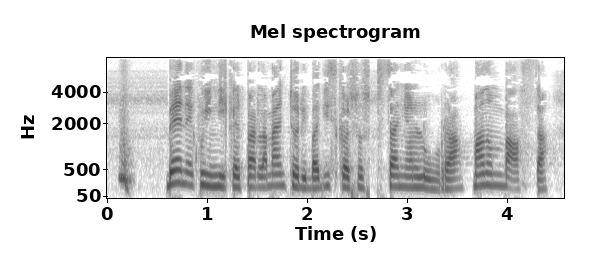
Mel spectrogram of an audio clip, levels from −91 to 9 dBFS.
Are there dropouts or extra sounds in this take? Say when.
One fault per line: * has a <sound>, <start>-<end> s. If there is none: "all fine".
* has a whoosh, 0.1-0.3 s
* has a dropout, 2.6-2.7 s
